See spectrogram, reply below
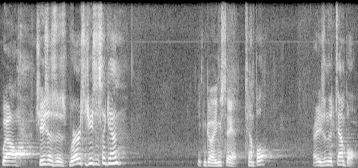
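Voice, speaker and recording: A man preaching a sermon as pastor, in a relaxed, conversational storytelling way. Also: high-pitched, moderate pace, pauses often. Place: church sanctuary. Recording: long church hall reverb.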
